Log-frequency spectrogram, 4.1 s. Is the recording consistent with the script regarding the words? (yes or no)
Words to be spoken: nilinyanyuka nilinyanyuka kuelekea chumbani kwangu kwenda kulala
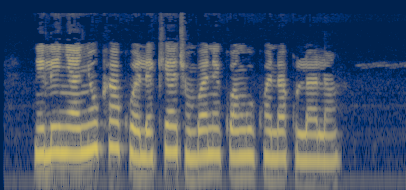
no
